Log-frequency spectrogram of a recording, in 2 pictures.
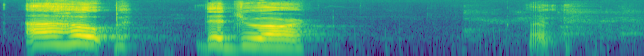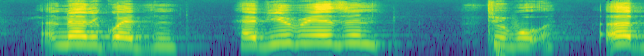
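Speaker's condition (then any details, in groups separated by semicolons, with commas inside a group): Cerebral palsy; from birth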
